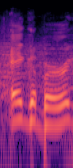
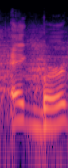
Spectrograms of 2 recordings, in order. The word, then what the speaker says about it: Egberg: Demons of freshman 24-9 it's not eggerberg it's eggburg we check that out even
